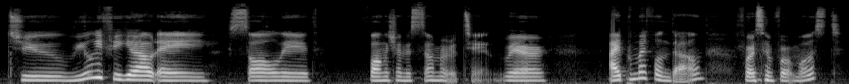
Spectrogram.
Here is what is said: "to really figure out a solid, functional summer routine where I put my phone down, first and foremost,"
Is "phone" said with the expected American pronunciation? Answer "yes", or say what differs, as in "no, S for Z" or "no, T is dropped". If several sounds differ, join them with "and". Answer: yes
